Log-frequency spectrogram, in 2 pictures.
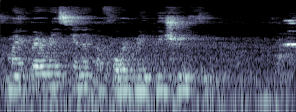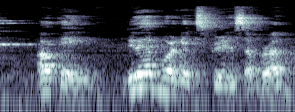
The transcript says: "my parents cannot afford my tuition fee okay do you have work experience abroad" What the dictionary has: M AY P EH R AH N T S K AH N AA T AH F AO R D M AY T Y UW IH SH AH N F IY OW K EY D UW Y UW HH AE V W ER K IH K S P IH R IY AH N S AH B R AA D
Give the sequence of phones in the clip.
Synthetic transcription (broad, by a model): M AY P EH R AH N T S K AH N AA T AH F AO R D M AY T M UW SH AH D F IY OW K EY D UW Y UW HH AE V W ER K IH K S P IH R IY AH N S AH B R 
